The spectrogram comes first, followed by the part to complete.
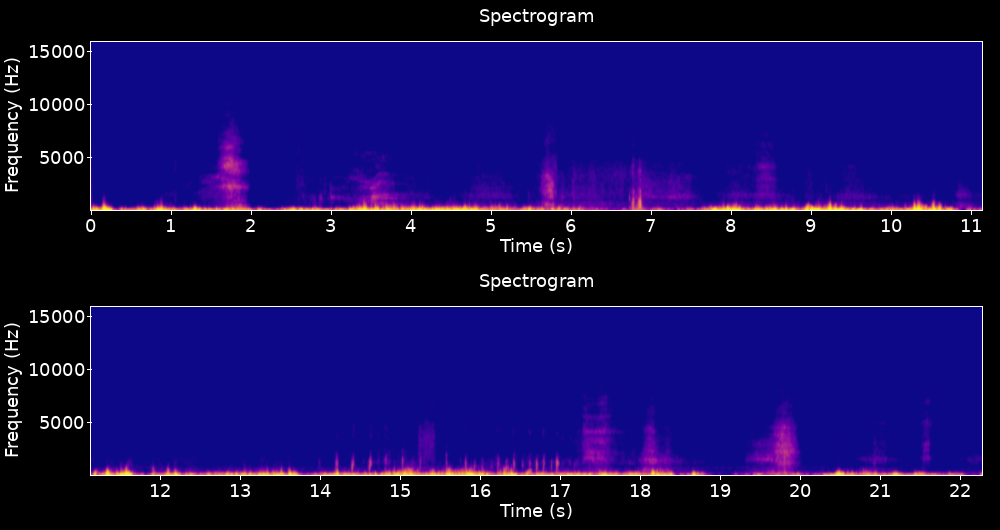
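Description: Wind buffeting a helmet-mounted action camera's microphone in uneven gusts, with a climber's heavy breathing heard as short breaths several times.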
